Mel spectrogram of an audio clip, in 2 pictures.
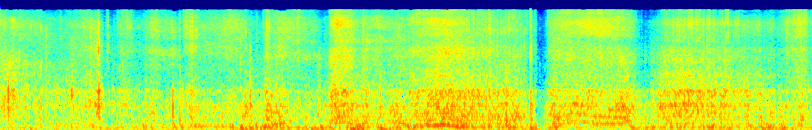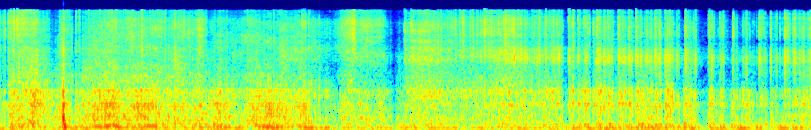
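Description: Long nails scratch and tap the flat fabric of an empty red nylon drawstring bag lying on a table, then pinch and scratch its folded edge. A steady, dense, bright scratching rasp runs throughout, broken by a few sharp, brief taps.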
